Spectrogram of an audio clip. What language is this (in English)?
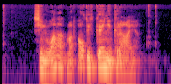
Western Frisian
